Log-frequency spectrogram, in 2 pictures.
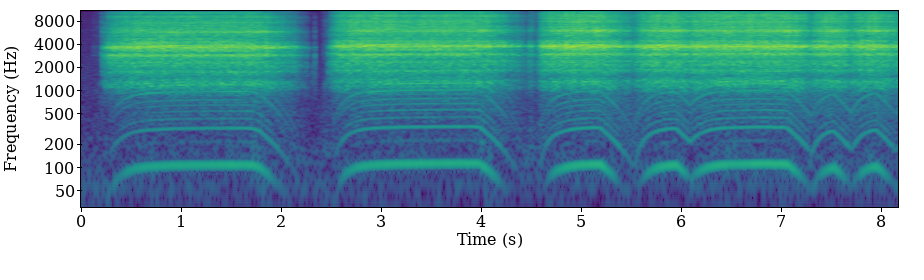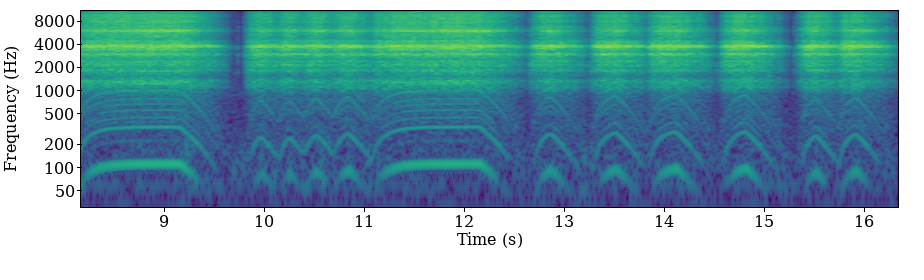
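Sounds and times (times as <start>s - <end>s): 
small servo motor: 0.1s - 16.3s.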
